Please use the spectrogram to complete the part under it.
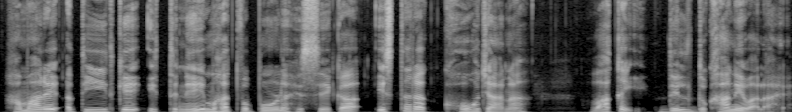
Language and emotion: Hindi, sad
